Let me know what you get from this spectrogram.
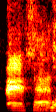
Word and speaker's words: Bassett: Wait, Angela Bassett? Is that how you say it? – Bassett.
